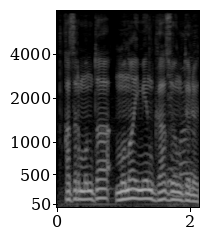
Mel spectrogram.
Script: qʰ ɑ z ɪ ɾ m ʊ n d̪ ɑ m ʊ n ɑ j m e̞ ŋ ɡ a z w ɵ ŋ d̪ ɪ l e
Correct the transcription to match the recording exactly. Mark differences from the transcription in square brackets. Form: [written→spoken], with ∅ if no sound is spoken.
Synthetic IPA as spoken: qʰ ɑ z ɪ ɾ m ʊ n d̪ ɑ m ʊ n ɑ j m e̞ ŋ ɡ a z w ɵ ŋ d̪ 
